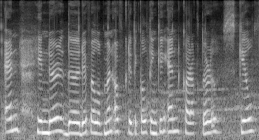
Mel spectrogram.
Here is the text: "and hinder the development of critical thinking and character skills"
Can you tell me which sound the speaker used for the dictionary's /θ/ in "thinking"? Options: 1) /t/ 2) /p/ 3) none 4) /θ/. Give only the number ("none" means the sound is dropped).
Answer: 1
